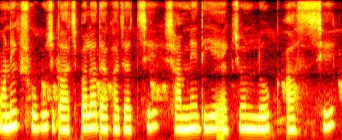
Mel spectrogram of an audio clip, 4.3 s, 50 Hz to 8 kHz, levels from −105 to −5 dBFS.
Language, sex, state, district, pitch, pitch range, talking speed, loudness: Bengali, female, West Bengal, Alipurduar, 220 Hz, 210-240 Hz, 140 wpm, -14 LUFS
